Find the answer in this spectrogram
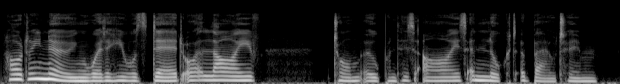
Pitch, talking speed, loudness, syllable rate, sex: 175 Hz, 155 wpm, -17 LUFS, 4.8 syllables/s, female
